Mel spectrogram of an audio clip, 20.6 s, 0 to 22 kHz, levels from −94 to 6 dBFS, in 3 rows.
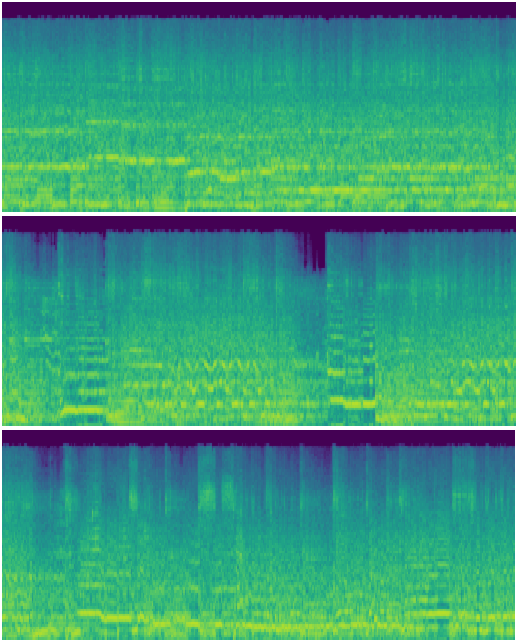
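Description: At 14.89 to 15.01 s there's a short burst of DAB burbling, short noise blips within single sub-bands, where bit errors of around 0.2 percent corrupted several MP2 sub-band frames.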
